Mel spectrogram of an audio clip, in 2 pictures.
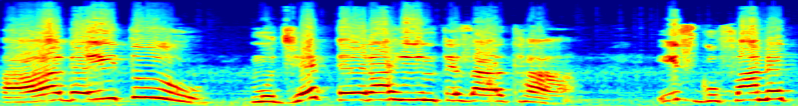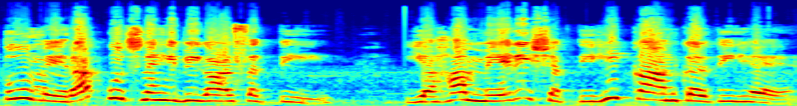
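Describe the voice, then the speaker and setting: A man acts out a vengeful cartoon demon with a high, forceful voice. He is boastful and menacing, drawing out his threats slowly over clear background music. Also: lively intonation, heavily acted, poor audio. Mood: menacing, gloating. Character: vengeful male demon who threatens to devour people. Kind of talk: cartoon villain acting.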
